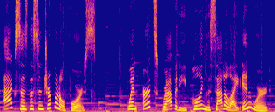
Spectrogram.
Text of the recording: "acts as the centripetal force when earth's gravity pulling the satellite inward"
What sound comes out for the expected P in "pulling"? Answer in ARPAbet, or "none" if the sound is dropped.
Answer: P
